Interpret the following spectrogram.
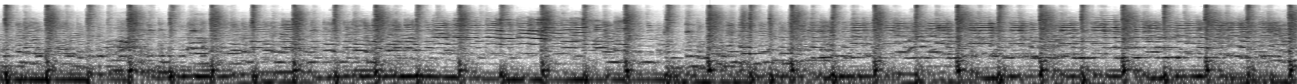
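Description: Live rock band without vocals: electric guitar playing a line of single notes over bass guitar and a steady drum-kit beat.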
